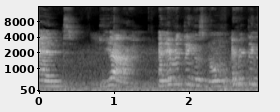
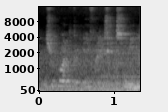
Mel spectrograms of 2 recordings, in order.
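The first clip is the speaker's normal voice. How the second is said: ordinary talk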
